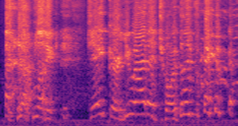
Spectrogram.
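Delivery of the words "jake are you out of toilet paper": high-pitched questioning call; mock calling out. Friend retelling calling to Jake in the bathroom, high call. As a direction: call it through a door, rising at the end.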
